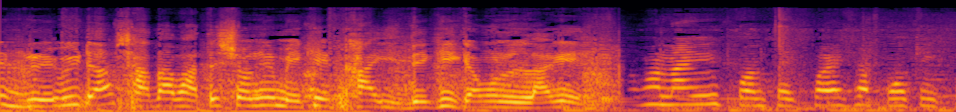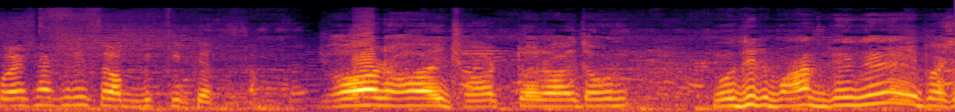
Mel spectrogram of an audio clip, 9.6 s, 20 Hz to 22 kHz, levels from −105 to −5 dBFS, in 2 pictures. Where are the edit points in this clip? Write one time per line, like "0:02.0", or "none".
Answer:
0:03.3
0:06.4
